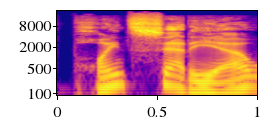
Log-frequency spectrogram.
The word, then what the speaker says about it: poinsettia: And yes, we discovered the correct pronunciation is poinsettia, where I say the I at the end.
